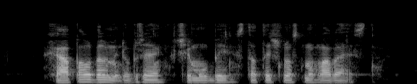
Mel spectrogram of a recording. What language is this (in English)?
Czech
